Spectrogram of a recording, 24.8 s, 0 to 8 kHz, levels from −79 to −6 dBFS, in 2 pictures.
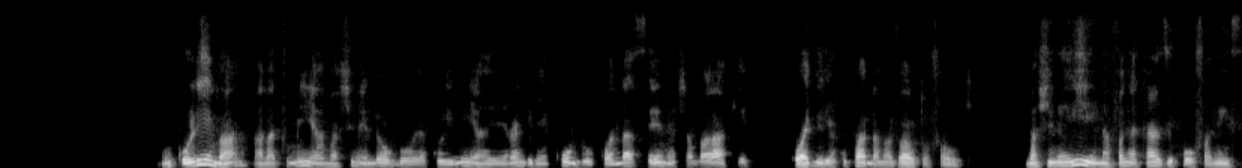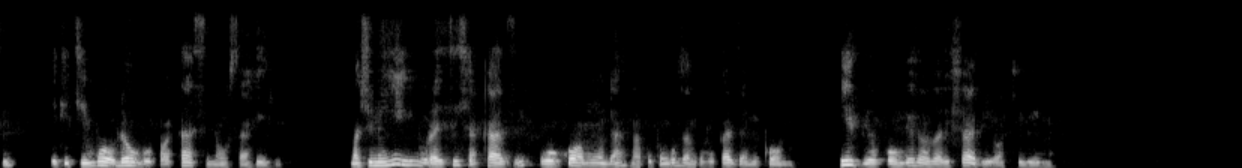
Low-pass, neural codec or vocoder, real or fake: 7.2 kHz; codec, 32 kHz, 1.9 kbps, SNAC; fake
